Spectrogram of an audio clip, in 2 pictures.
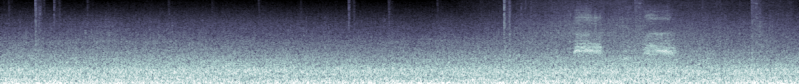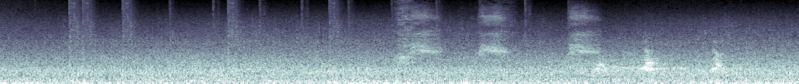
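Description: Wind blows steadily through trees outdoors.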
